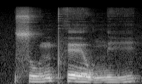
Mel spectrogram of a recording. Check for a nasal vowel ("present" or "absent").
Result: absent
